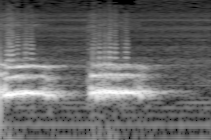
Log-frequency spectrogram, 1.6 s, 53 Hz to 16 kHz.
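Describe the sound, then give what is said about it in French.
A blacksmith, at the door of his house at 11 at night, imitates a cricket's chirping with his voice: two loud, sustained, tonal calls separated by a short pause, the second trailing off softly; no speech. “Alors, il imita le chant du grillon.”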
